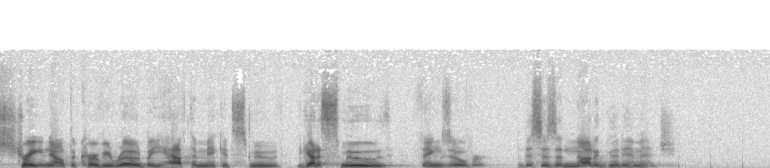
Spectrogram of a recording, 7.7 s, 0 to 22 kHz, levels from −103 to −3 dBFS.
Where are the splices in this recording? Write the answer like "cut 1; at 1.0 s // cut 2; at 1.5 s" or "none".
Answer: cut 1; at 2.8 s // cut 2; at 5.2 s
